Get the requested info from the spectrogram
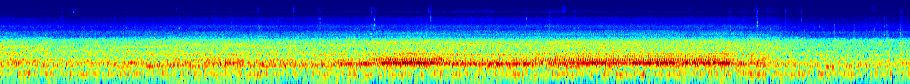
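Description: A vehicle's engine running, heard from inside the cabin while driving, with rain on the windscreen. About seven seconds in, the engine note grows louder and holds a steady, higher hum for roughly seven seconds, then drops back.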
